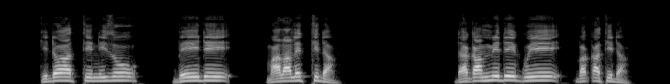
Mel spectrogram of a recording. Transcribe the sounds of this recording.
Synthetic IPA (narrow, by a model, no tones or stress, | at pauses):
ɡ̥ɪd̪ɔɐt̪ːiːnɪzɔ | bɛɪd̪ɪ | mɐlɐlɛt̪ːɪd̪ɐ̰ | d̪ɐɡɐmːɪd̪ɪɡʊjebɐkʼɐt̪ɪd̪ɐ̰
